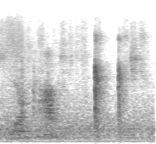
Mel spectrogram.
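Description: Chalk writing on a chalkboard: soft scraping strokes, then two sharp taps of the chalk against the board close together in the second half.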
